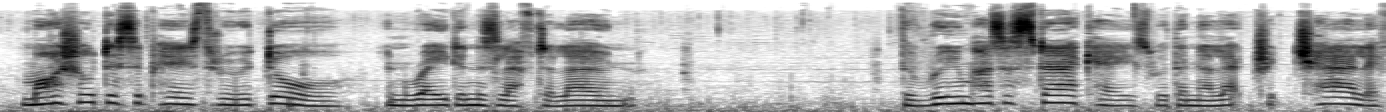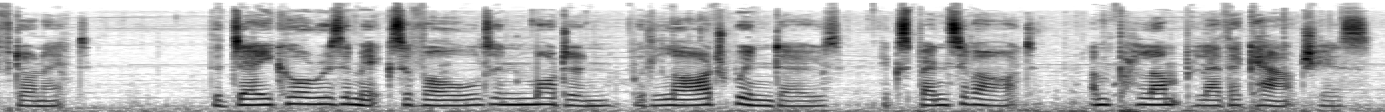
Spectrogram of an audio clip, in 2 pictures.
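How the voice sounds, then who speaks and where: Low-pitched woman narrating a screenplay. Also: normal speed, darkish tone. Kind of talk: scripted narration of stage directions.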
